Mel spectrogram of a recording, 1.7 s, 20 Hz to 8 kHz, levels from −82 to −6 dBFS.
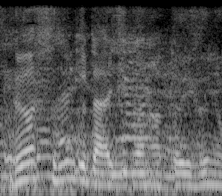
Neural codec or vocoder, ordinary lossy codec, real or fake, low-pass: codec, 16 kHz in and 24 kHz out, 2.2 kbps, FireRedTTS-2 codec; none; fake; 7.2 kHz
